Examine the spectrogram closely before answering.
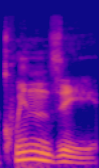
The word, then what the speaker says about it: Quincy: You can vote for Monroe or John Quinsey Adams. And they do pronounce it with a Z sound. Uh, Quinzy is how they pronounce it up there.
